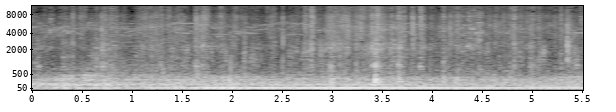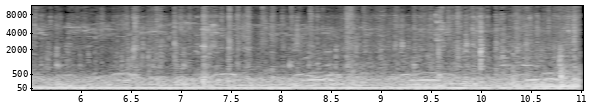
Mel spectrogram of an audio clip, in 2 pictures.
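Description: Racing pigeons coo steadily over a constant, loud outdoor wash of background noise during a summer derby race in Tagudin, Ilocos Norte, with no clear talk.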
